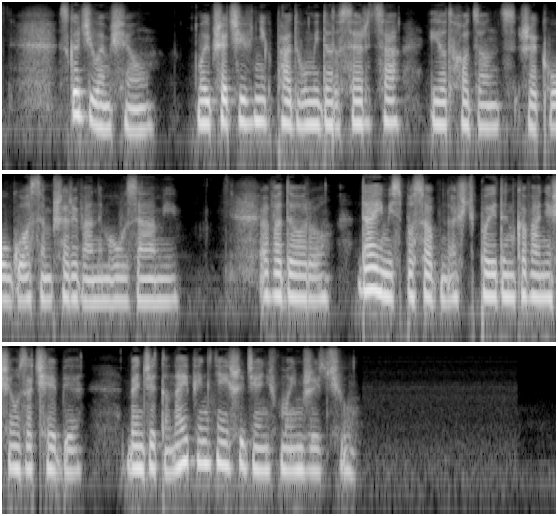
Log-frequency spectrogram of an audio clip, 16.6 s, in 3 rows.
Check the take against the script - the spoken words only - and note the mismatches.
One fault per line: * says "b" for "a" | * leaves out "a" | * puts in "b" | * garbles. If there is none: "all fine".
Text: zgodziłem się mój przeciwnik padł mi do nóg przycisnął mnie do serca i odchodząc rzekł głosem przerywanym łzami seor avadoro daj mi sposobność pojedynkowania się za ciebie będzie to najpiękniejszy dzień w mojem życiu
* leaves out "nóg przycisnął mnie"
* leaves out "seor"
